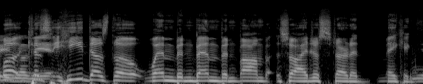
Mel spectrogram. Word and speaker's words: Wembanyama: It's just Wembanyama. I'm not stupid. It's just way funnier to say Wembanyama. Well, and I just. Yeah, I know you know because he does the Wembanyama, so I just started making fun of him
